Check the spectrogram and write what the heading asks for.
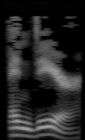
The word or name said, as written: endear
